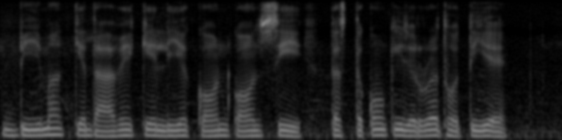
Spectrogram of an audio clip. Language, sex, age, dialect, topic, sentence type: Hindi, male, 25-30, Awadhi Bundeli, banking, question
